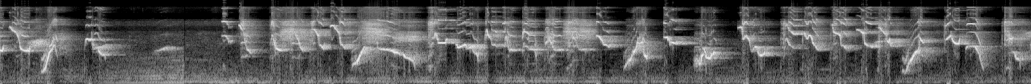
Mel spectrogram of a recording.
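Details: Samyong bird calling in a long, busy run of harsh, bright squawks, many bending down in pitch, crowded close together after a brief quieter pause near the start.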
